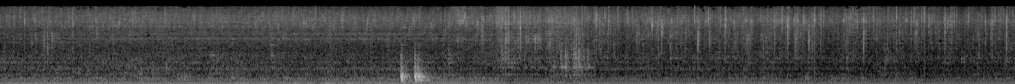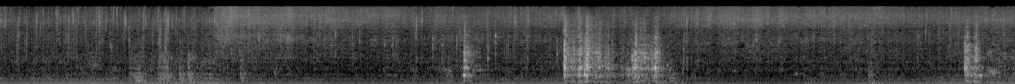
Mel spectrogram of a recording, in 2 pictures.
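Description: Butter and seasoned saugeye fillets sizzling in a nonstick frying pan, a steady crackling hiss. A few short knocks and clicks of a spoon and the fillets against the pan cut through it, and the sizzle brightens about twelve seconds in.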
